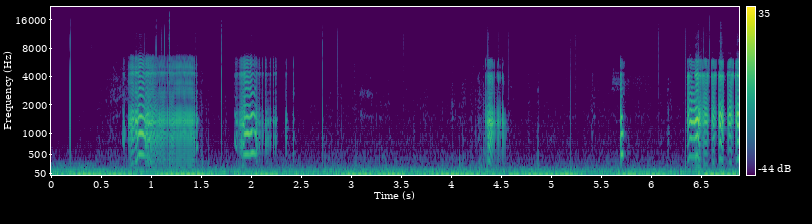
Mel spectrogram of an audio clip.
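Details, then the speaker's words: Short voiced expiratory grunts from a premature infant with suspected hyaline membrane disease: rib recession, raised respiratory rate, cyanosis, diminished air entry, fine crepitations, and a ground-glass X-ray with air bronchogram; typical grunting respiration. "An X-ray of the lungs shows a characteristic ground glass pattern and air is seen outlining the bronchi giving an air bronco. And here is the typical grunting respiration."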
